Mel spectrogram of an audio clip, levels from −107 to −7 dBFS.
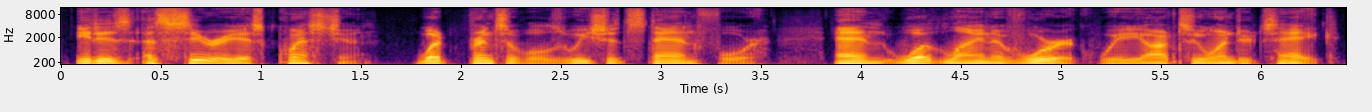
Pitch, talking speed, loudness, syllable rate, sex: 100 Hz, 185 wpm, -18 LUFS, 4.7 syllables/s, male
